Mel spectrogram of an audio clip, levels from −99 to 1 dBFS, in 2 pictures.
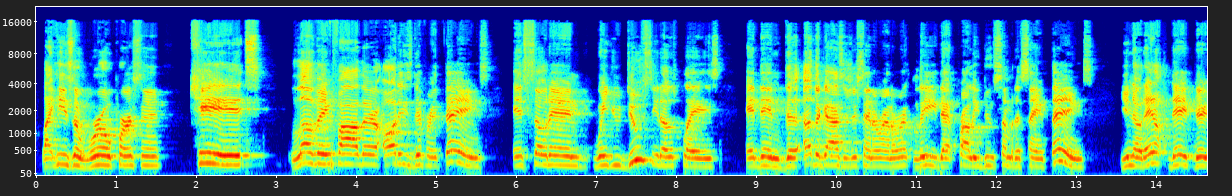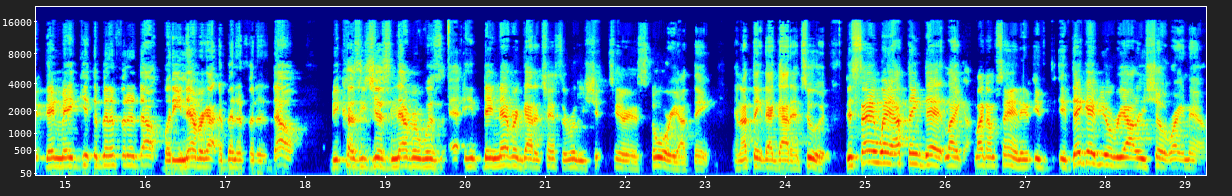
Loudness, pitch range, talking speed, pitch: -17 LUFS, 165-215 Hz, 220 wpm, 185 Hz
